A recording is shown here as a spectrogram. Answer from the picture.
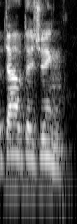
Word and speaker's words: Dao De Jing: sounded down to the daodejing for over two and a half thousand years Dao de Jing I understand that's how you pronounce it any sign ologists here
